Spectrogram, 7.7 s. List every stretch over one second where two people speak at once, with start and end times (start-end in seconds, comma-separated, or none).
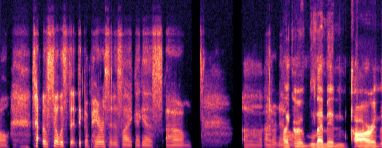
none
